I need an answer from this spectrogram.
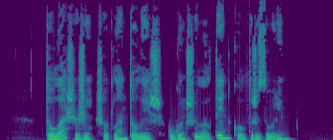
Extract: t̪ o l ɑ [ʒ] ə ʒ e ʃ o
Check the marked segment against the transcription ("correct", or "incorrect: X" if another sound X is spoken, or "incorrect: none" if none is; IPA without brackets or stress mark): incorrect: ʃ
